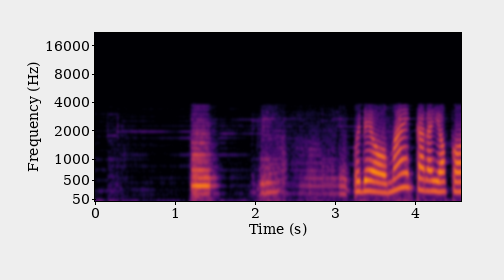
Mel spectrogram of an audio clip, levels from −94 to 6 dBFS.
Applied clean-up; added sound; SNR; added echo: neural separator model SepFormer WHAMR!.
